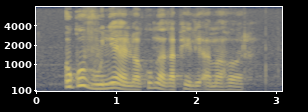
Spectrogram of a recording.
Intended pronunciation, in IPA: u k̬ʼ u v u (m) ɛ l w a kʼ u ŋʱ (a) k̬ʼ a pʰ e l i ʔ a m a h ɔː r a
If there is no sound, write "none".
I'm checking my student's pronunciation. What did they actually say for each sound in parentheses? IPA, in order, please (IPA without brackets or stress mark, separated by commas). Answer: ɲ, a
